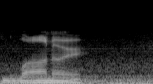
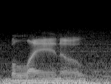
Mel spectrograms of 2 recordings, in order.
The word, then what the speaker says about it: Milano: Although I'm pretty sure it is Milano, and I've heard some Americans say Milano. Like, oh, that is really bad.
